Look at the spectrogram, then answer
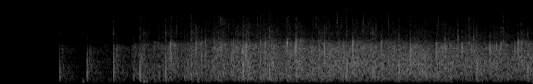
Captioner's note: audience applauding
